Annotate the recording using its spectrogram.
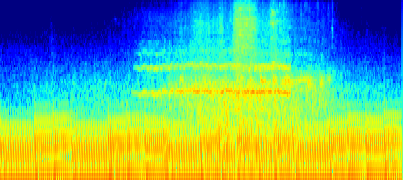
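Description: Car tyres squealing for about two seconds as a car brakes hard, over a steady bass-heavy music track.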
